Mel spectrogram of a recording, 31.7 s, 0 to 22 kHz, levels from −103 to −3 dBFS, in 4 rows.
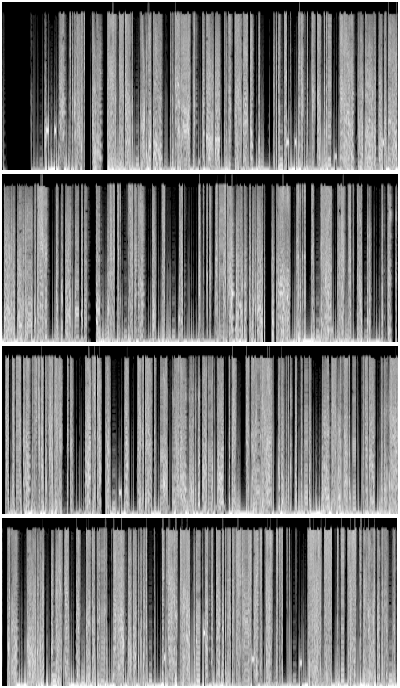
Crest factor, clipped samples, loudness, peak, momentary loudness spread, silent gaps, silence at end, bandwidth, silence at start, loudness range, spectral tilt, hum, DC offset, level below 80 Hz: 12 dB; under 0.1%; -15 LUFS; 0 dBFS; 7 LU; 0.10-0.57 s, 1.67-1.77 s, 2.04-2.10 s, 9.70-9.79 s, 13.20-13.31 s, 15.84-15.91 s, 17.83-17.90 s, 23.78-23.83 s; 0 s; 17.5 kHz; 0 s; 3 LU; -2.5 dB/octave; none; under 0.1%; -22 dBFS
